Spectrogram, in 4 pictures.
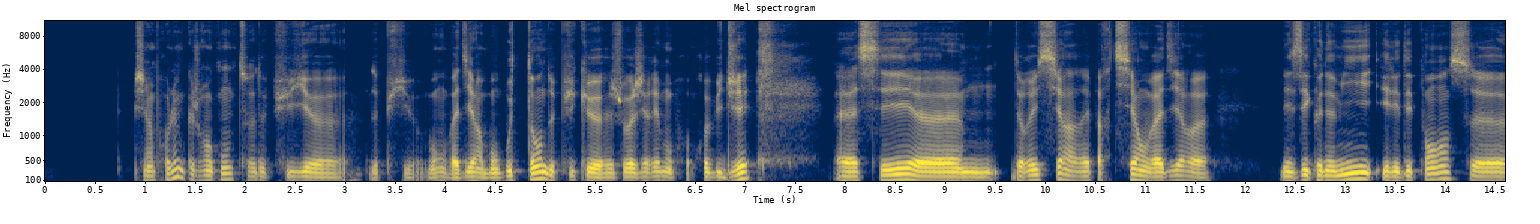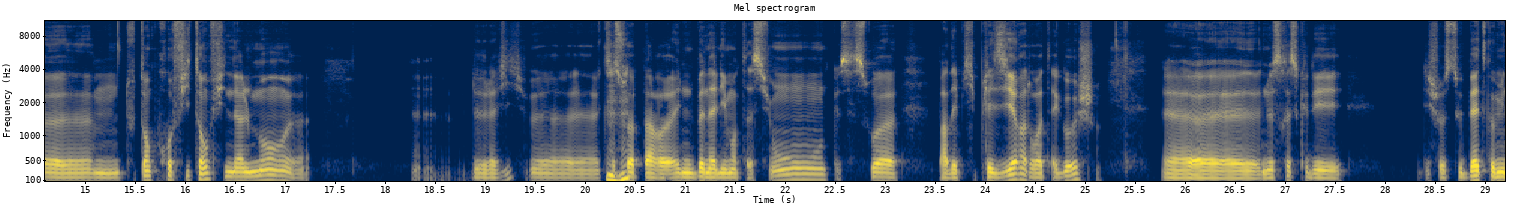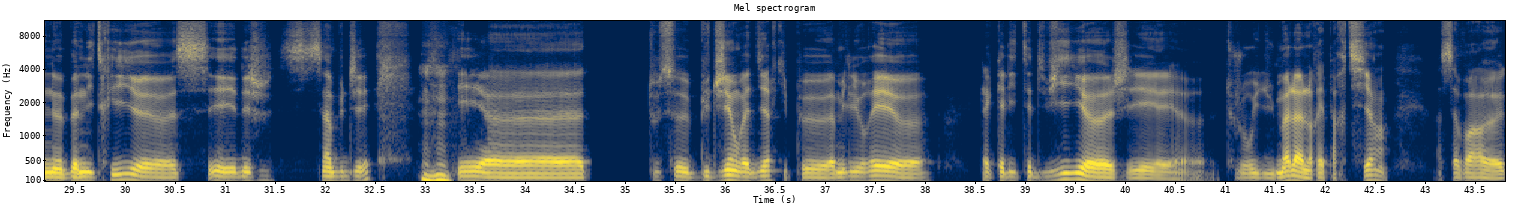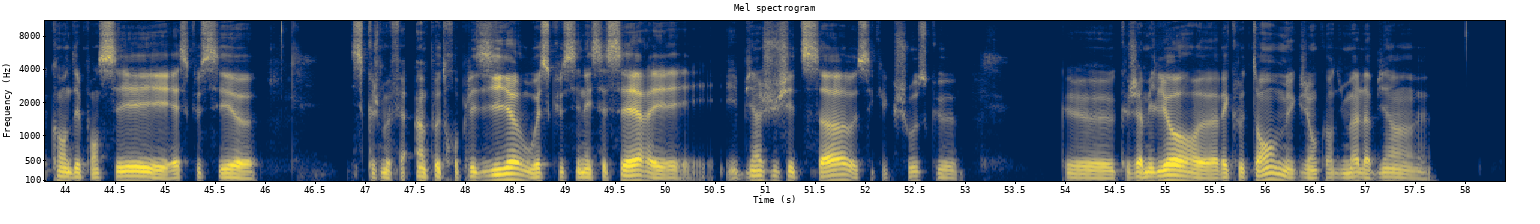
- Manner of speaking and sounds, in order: tapping
- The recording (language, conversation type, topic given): French, advice, Comment concilier qualité de vie et dépenses raisonnables au quotidien ?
